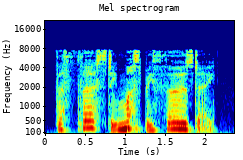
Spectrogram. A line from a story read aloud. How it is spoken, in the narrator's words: murmured Arnie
